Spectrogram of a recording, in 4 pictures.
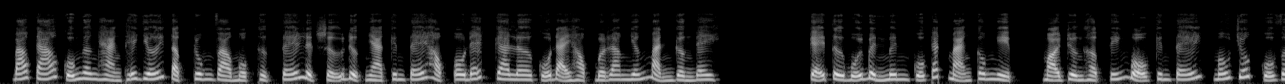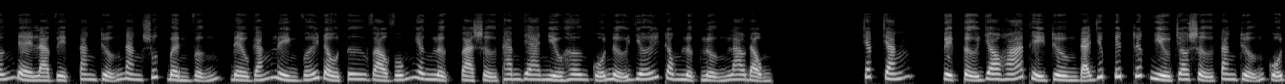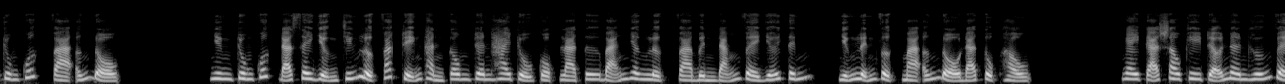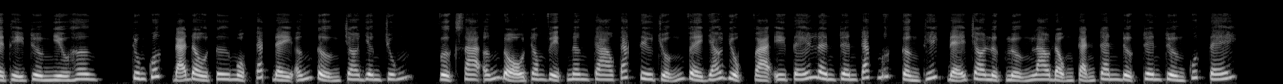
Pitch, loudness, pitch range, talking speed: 230 Hz, -19 LUFS, 200-255 Hz, 240 wpm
